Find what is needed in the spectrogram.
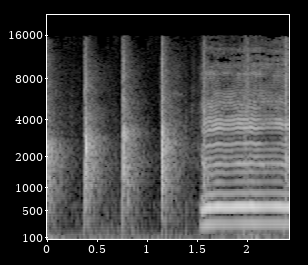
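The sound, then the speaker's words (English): Three sharp hand claps ring out in an even rhythm, followed by a steady, sustained tone. “I'm gonna give it a clap. Why are we clapping?”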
